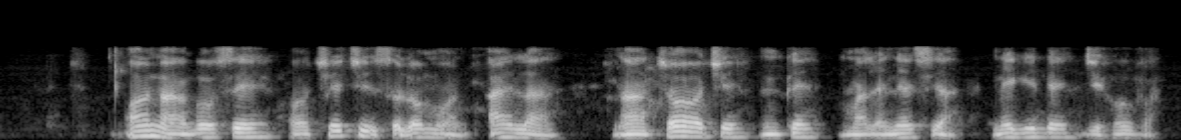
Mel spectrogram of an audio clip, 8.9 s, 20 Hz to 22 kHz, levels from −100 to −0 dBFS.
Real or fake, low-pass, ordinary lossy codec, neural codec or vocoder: fake; 5.4 kHz; none; codec, 24 kHz, 6 kbps, HILCodec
